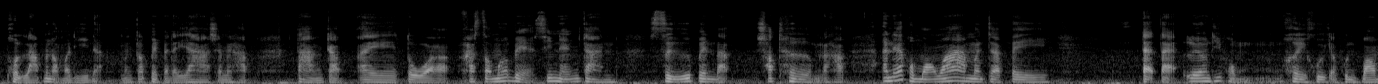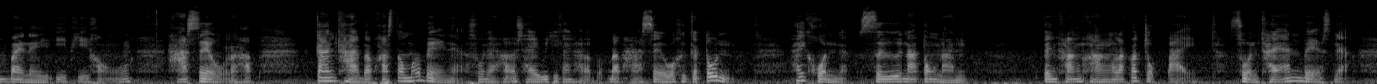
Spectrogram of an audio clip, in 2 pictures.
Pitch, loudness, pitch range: 110 Hz, -34 LUFS, 100-130 Hz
